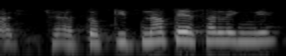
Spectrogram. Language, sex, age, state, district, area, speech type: Hindi, female, 18-30, Uttar Pradesh, Prayagraj, urban, conversation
